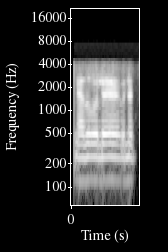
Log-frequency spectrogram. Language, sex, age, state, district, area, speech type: Malayalam, male, 45-60, Kerala, Palakkad, urban, conversation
